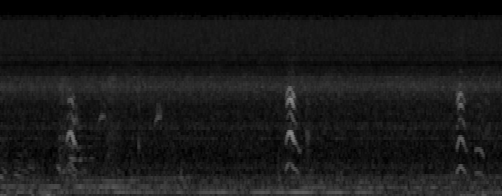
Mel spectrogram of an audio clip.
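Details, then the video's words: A cheetah (Acinonyx jubatus) gives short, high, bird-like chirps every few seconds over a low droning hum. These calls mimic birds so as not to draw lions, other predators and scavengers to its kills and young. "Cheetah calls (chirps)"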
